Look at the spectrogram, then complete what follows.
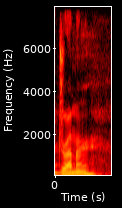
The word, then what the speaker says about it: Amadrama: Amadrama. It's supposed to be like Amadrama. Amadrummer. Oh. It's like a UK way of saying like, I'm a drama, mate. I'm a drummer.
